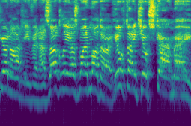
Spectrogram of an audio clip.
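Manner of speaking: very loud, high, far-carrying battle yell. Voicing Oak Creek taunting a foe mid-battle: Oak Creek yelling. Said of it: "You'd hear Oak Creek yell out".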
